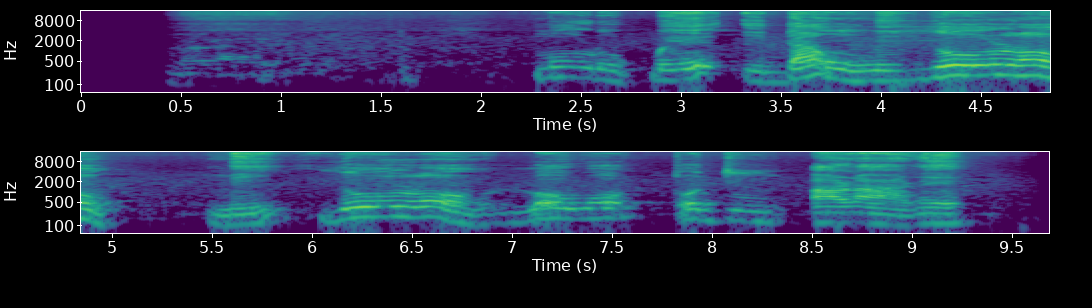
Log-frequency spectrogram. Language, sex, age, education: Yoruba, male, 30-45, tertiary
